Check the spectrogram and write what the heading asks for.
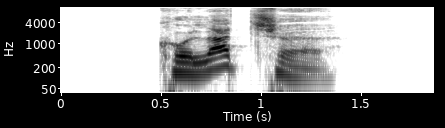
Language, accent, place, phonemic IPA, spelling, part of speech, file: German, Germany, Berlin, /koˈlaːt͡ʃə/, Kolatsche, noun, De-Kolatsche.ogg
- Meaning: type of pastry that holds a portion of fruit or cheese, surrounded by a puffy cushion of supple dough; kolach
